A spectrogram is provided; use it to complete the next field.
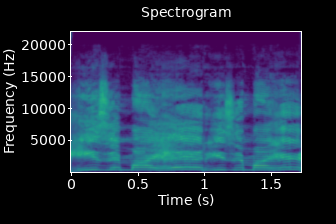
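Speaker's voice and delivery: play-acted, very high, repeated screaming. Retelling what she screamed when the tv was turned on, imitating someone screaming. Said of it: "she starts screaming".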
